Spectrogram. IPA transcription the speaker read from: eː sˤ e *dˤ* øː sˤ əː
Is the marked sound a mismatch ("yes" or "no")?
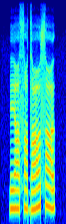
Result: no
